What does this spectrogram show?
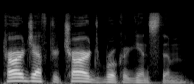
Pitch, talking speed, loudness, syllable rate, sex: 110 Hz, 185 wpm, -19 LUFS, 6.0 syllables/s, male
